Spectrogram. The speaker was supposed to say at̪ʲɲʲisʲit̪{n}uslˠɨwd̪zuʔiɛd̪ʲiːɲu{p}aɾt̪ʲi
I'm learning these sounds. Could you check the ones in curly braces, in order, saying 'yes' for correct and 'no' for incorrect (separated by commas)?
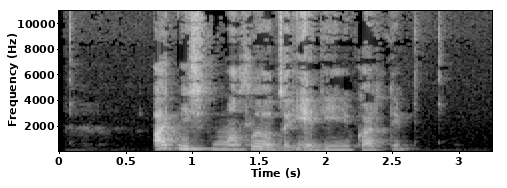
no, no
